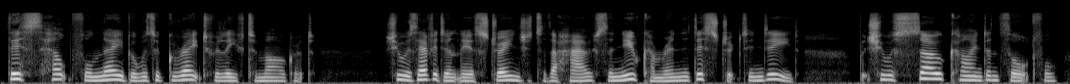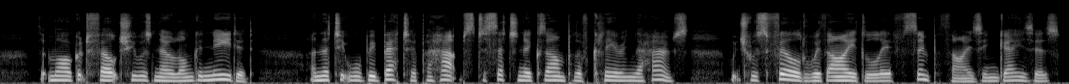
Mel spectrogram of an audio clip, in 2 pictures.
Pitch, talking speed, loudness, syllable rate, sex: 185 Hz, 175 wpm, -20 LUFS, 5.0 syllables/s, female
